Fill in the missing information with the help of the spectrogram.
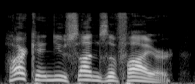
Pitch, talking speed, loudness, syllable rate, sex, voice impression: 180 Hz, 155 wpm, -16 LUFS, 3.9 syllables/s, male, very masculine, middle-aged, very thick, slightly relaxed, slightly weak, slightly dark, soft, muffled, fluent, raspy, very cool, intellectual, very refreshing, sincere, very calm, very mature, very friendly, very reassuring, unique, elegant, wild, very sweet, lively, kind, slightly intense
